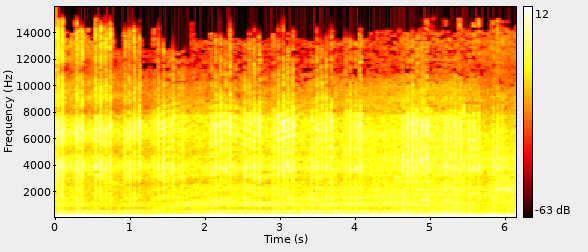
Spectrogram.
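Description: A car engine idling loudly and steadily close by, its exhaust pulsing rapidly and evenly.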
